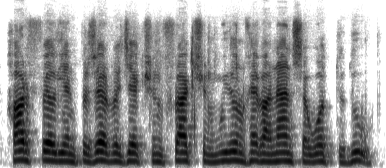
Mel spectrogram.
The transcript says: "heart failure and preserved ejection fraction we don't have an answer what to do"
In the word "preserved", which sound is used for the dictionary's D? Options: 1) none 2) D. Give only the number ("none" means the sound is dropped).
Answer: 1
